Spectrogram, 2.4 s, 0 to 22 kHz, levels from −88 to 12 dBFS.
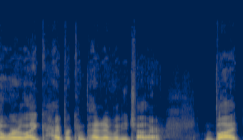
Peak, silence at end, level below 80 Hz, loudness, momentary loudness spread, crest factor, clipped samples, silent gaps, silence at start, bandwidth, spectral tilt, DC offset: -4 dBFS; 0.1 s; -66 dBFS; -20 LUFS; 9 LU; 16 dB; under 0.1%; none; 0 s; 8.6 kHz; -7.5 dB/octave; under 0.1%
